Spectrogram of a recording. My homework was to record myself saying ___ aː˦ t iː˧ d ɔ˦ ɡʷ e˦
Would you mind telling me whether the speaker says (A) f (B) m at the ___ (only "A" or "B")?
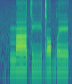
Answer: B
